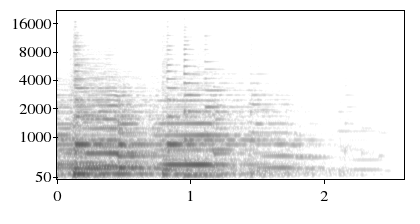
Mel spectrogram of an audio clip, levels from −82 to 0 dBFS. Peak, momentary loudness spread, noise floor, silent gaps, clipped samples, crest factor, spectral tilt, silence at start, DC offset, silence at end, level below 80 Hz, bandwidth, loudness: -22 dBFS; 18 LU; -69 dBFS; none; under 0.1%; 16 dB; -6.5 dB/octave; 0 s; under 0.1%; 0.65 s; -72 dBFS; 18 kHz; -37 LUFS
